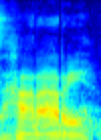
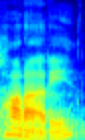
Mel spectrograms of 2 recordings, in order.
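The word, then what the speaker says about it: Harare: exactly only one issue she pronounces harar as Harari brook let's fix that let's fix that it's not Harari it's harar we are together thank you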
